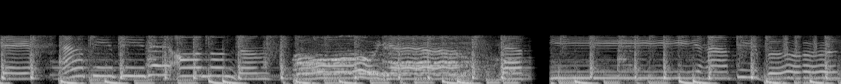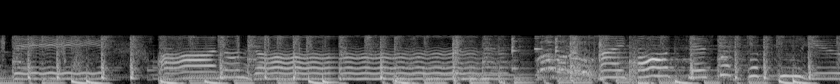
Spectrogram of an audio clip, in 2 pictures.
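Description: At 5.30 to 5.51 s the sound carries on as a buzz or hiss that fades out, leaves about a tenth of a second of silence, then resumes further along with roughly 0.2 s skipped. The likely cause is a long network dropout: no audio arrived, and the receiver extended the last sound until it gave up.

At 8.00 to 8.04 s and 8.78 to 8.82 s there are brief smears, each a momentary wobble where about 20 ms of audio is absent. This is short concealed packet loss. A few hundredths of a second of audio missed the decoder, and the receiver patched each gap by continuing the preceding sound before blending back into the real signal.

At 11.70 to 11.81 s, 13.63 to 13.77 s and 14.71 to 14.81 s the sound freezes into a held, dimming buzz or hiss before jumping ahead, losing about 100, 120 and 80 ms respectively. These are bursts of packet loss, with several consecutive packets lost and the gaps bridged by fading continuation. 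The whole clip has nothing above 4 kHz, which fits a G.711 mu-law call codec.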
